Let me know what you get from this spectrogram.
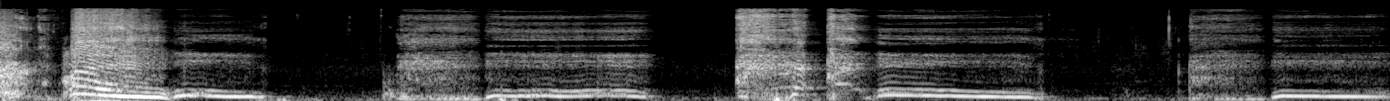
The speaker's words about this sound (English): Yeah, he just had to take those things out. He's gasping for air here.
